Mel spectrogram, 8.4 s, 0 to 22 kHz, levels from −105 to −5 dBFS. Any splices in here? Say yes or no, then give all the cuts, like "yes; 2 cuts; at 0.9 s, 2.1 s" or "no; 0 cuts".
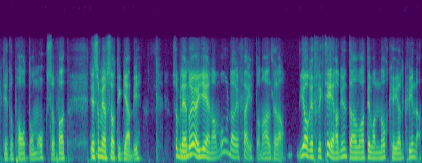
yes; 1 cut; at 3.3 s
